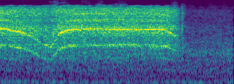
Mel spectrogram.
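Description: A power drill turning a car's steering, a loud whining motor with a tone that dips then rises and holds, cutting off abruptly near the end, leaving a quieter background.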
